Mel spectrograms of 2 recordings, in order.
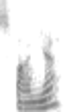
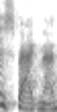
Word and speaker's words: Spagna: It's Spana. And I Oh, no. You can say Spagna.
